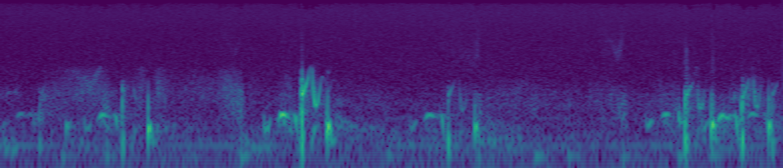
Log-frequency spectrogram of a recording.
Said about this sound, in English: Finally, chest sacs, sage grouse.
